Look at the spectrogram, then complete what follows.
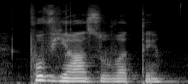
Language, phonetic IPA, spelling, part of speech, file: Ukrainian, [pɔˈʋjazʊʋɐte], пов'язувати, verb, Uk-пов'язувати.ogg
- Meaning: 1. to tie, to bind 2. to connect, to link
